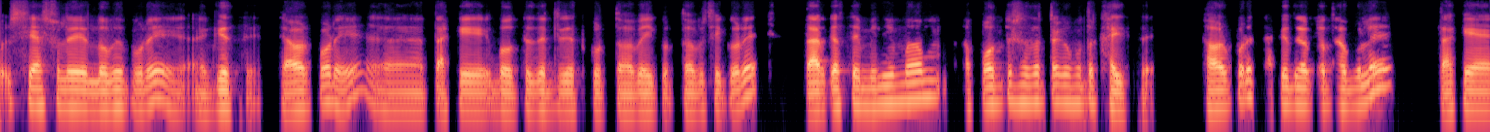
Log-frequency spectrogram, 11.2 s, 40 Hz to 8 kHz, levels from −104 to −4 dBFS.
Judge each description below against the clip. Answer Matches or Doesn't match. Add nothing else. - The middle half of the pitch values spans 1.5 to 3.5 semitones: Doesn't match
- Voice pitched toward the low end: Matches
